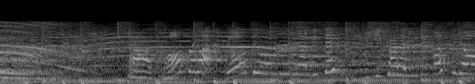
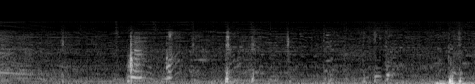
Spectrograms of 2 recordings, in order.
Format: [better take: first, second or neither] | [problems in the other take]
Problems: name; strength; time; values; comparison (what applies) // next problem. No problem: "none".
first | noise reduction (neural mask model DeepFilterNet 3)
